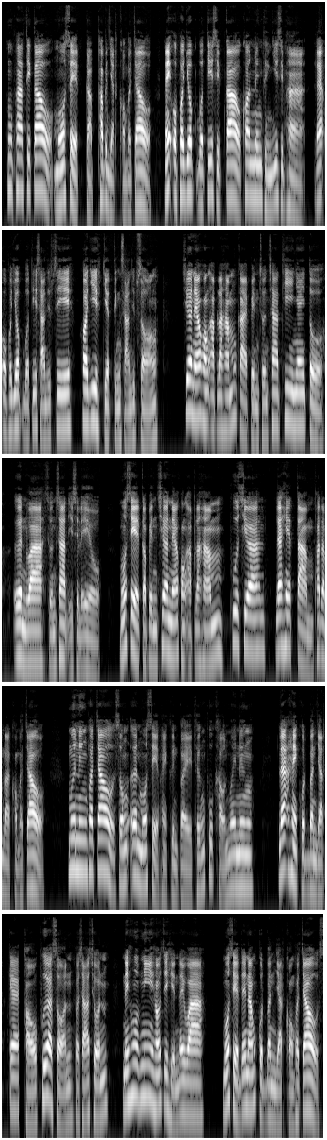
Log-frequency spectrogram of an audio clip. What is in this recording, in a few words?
good news thai northeastern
